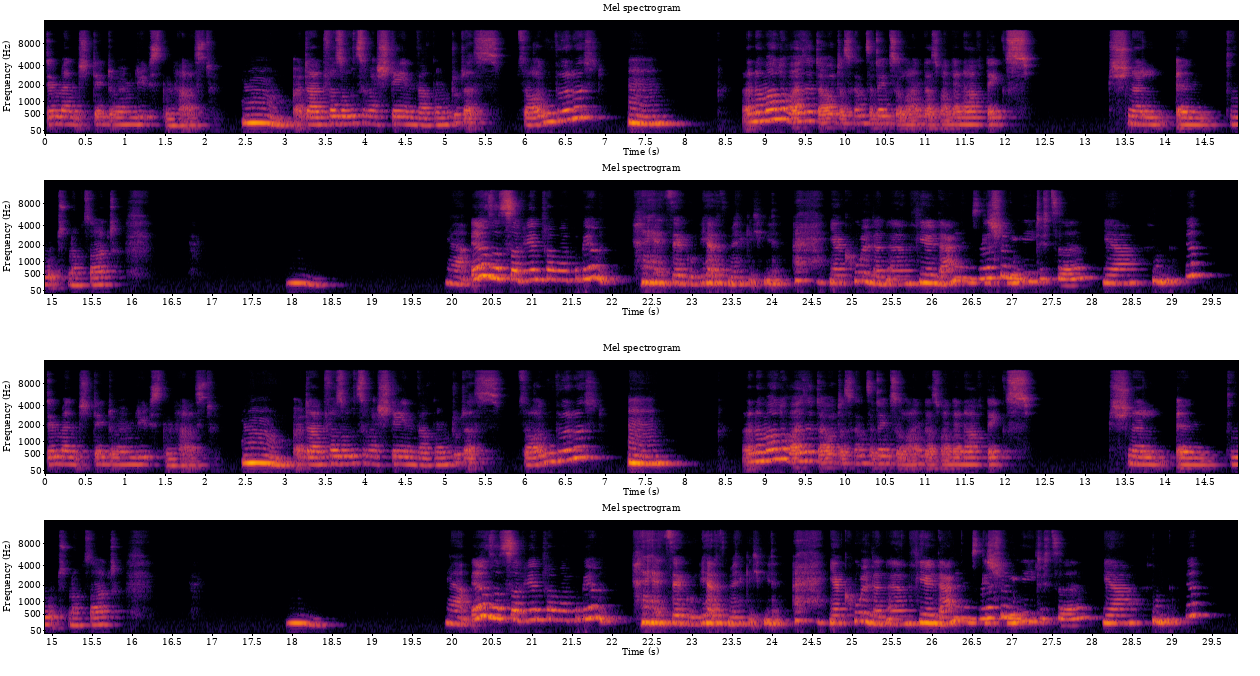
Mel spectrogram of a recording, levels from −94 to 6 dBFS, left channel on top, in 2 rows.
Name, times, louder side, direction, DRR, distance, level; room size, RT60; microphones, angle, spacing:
voice 1, 0.0-2.0 3.1-5.6 5.9-6.9 8.7-12.3 13.3-14.5 14.8-16.1 20.2-22.0 26.3-28.0 29.2-29.3, left 1 dB, 85° left, 0.9 m, -33 dB
voice 2, 2.5-3.2 7.3-8.0 17.9-18.4 19.9-20.2 22.3-27.3 28.1-29.1, right 3 dB, 35° right, 0.4 m, -29 dB
2.6 x 2.1 x 2.2 m
head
